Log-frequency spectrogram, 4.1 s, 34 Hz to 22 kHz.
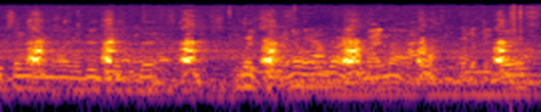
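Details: Bark and hold by a trial dog, 2013 Schutzhund USA Nationals IPO event: seven forceful, resonant barks roughly every 0.6 seconds, persistent and insistent, with low background chatter beneath.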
